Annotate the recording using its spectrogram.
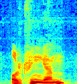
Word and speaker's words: Altrincham: ce nom n'a pas été francisé, donc il faut le prononcer plutôt à l'anglaise, Altringham.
